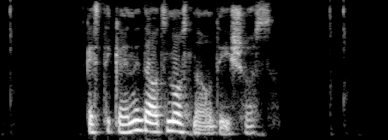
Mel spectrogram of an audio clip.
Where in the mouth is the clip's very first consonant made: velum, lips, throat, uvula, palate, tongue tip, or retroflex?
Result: tongue tip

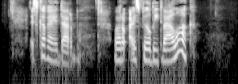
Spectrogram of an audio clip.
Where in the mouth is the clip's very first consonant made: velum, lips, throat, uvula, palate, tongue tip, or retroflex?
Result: tongue tip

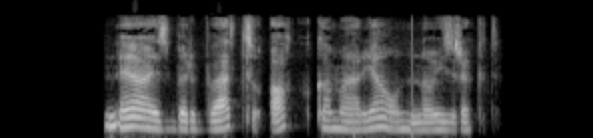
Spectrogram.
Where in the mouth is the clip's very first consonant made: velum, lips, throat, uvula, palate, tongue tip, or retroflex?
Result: tongue tip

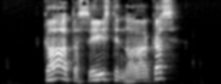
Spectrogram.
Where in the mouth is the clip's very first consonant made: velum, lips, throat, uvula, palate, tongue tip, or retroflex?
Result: velum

